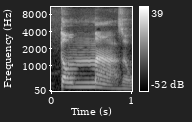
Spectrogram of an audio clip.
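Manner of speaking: Tommaso with a held double M; Italian-style Tommaso, "tom-MAH-zo"; Italian pronunciation. Shown as a demonstration. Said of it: "We would say it Tommaso".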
